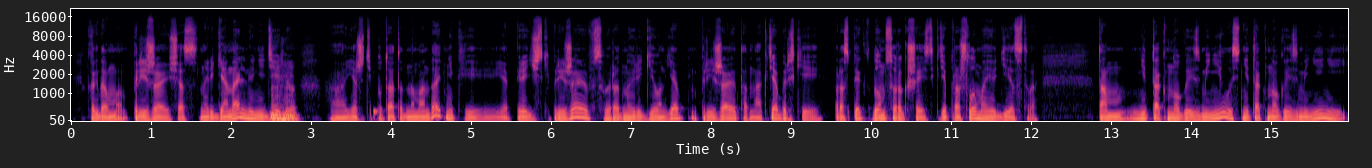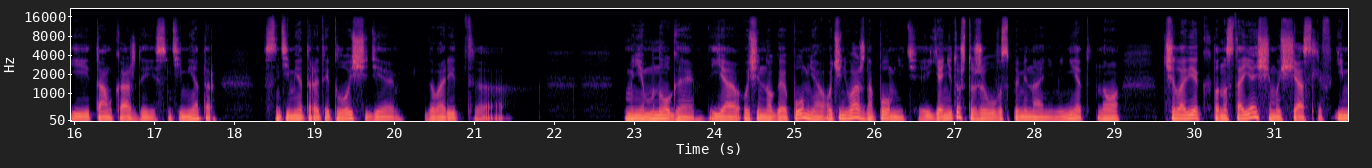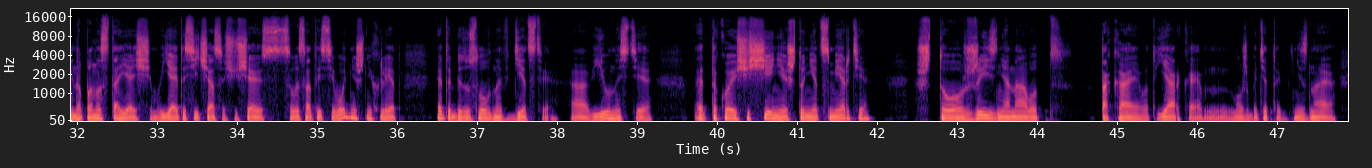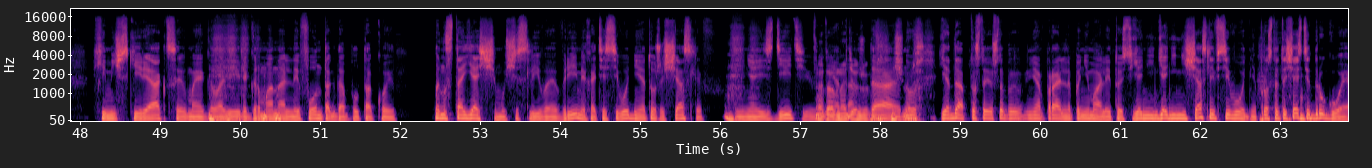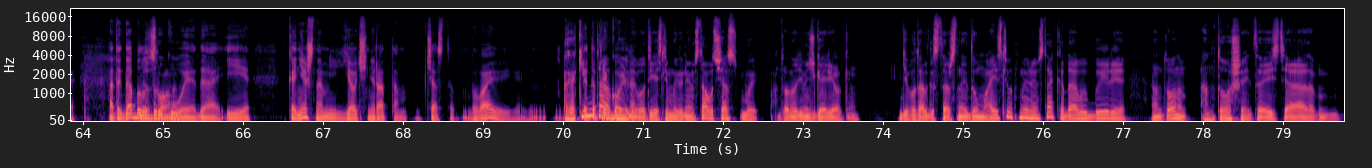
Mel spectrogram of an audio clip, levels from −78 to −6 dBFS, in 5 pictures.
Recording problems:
none

